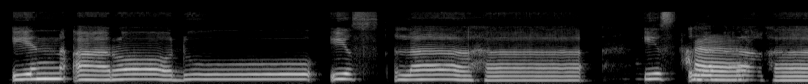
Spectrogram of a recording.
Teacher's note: Huruf H-nya di tengah tenggorokan.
